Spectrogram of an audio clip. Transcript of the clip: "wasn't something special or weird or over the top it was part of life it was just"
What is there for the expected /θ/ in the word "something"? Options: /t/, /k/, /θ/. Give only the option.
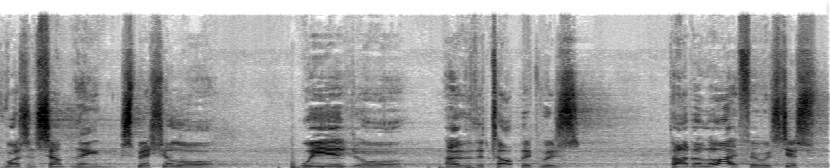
/θ/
